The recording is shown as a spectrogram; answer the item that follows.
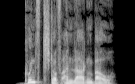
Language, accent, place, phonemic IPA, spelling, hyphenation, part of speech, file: German, Germany, Berlin, /ˈkʊnstʃtɔfˌanlaːɡn̩baʊ̯/, Kunststoffanlagenbau, Kunst‧stoff‧an‧la‧gen‧bau, noun, De-Kunststoffanlagenbau.ogg
- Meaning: construction of plastic manufacturing facilities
